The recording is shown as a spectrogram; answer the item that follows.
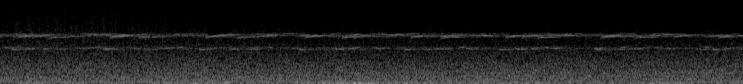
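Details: Sustained high-pitched frog chorus recorded on Barbados beside the sea, a steady ringing trill with a softer overtone and faint rapid flutter, over continuous low surf.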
